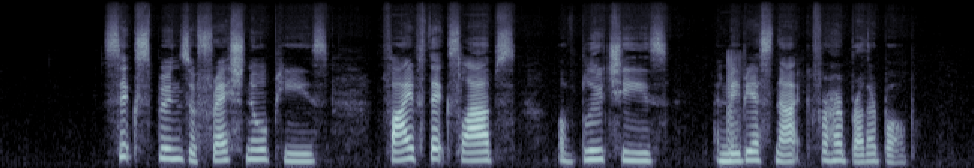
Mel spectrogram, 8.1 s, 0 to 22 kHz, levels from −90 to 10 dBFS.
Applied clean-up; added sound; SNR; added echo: none; Fart; 19 dB; none.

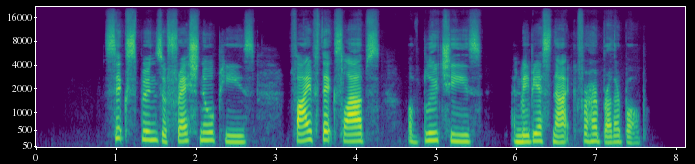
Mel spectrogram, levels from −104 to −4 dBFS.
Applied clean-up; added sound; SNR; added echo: neural mask model Resemble Enhance denoiser.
